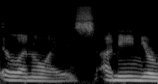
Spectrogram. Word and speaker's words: Illinois: the end of it there is no e on the end of Illinois to make it noise well but there but there is an S and there is an S but it is a silent s is it from yes but it's still um I mean if if if you expect words to be a little more phonetic it makes sense to say Illinois I mean you're wrong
